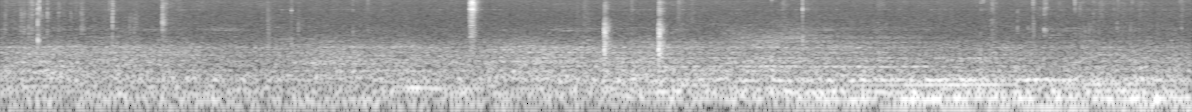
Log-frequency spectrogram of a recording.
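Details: Low rumbling indoor background with scattered sharp clicks and taps, and no animal voice heard.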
